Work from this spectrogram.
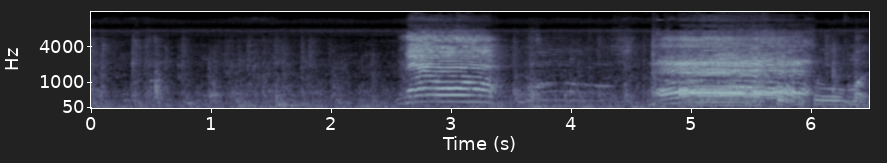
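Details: Goat milked to feed a newborn kid utters two strong, trembling bleats, the second longer and rougher, about two seconds apart, with soft human speech nearby.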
